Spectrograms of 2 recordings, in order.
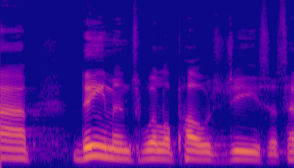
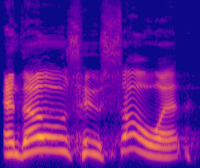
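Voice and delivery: louder, higher preaching read; fervent pulpit reading; forceful scripture reading; 5 semitones higher, 5 dB louder than usual. Acted. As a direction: build the story with energy.

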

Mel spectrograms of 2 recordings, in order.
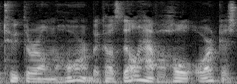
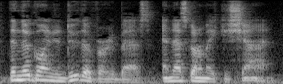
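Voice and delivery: ordinary talk, nothing marked

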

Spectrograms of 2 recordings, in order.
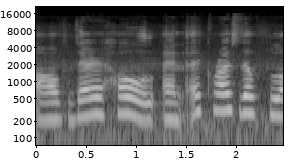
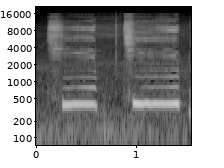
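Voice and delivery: high, bright bird cheeps; canary chirp; 8 semitones higher than usual. A narrator's reading. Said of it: "the canary said".

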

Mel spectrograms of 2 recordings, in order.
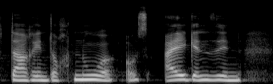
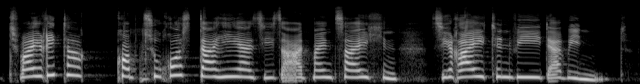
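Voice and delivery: higher, eager lookout voice; sister's relief; 7 semitones higher than usual. A narrator's reading. Sister on the tower announcing rescue, high and eager. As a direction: call out the good news. Sister sees the brothers coming.

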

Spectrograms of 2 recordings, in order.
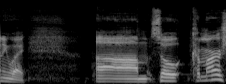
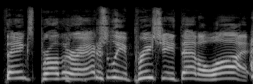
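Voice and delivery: high, dazed stoner thanks; 11 semitones higher, 5 dB louder than usual. Retold or imitated. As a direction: play a blissed-out stoner. Stoned dudes thanking him.

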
